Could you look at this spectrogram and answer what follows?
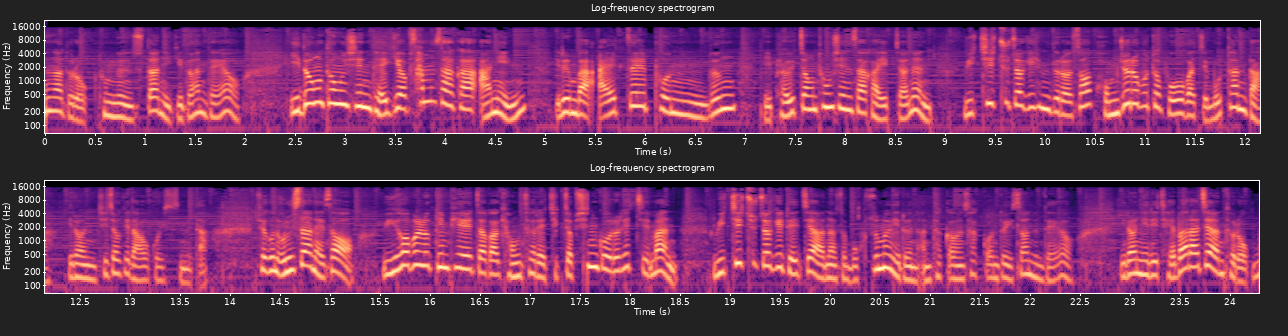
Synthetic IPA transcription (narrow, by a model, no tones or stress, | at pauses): ɯŋɦadoɾok̚t͈omnɯnsʰudaɲiɡidohande̞joidoŋtʰoŋɕʰinte̞ɡiʌp̚s͈ʰamsʰaɡaʔaɲin | iɾɯnbaʔaɭt͈ʰɯɭpʰondɯŋ | ipjʌɭt͡ɕ͈ʌŋtʰoŋɕʰinsʰakaip̚t͡ɕ͈anɯn | ɥit͡ɕʰit͡ɕʰud͡ʑʌɡiçimdɯɾʌsʰʌpʌmd͡ʑeɾobutʰʌpoːbat̚t͡ɕ͈imotʰandaiɾʌnt͡ɕid͡ʑʌɡinaoɡois͈ɯmɲida̰t͡ɕʰwe̞ɡɯnuɭs͈ane̞sʰʌ | ɥiɦʌbɯɭːɯk͈inpʰie̞d͡ʑaɡakjʌŋt͡ɕʰaɾe̞t͡ɕik̚t͡ɕ͈ʌp̚ɕ͈ʰinɡoɾɯɭhe̞t̚t͡ɕ͈iman | ɥit͡ɕʰit͡ɕʰud͡ʑʌɡidwe̞d͡ʑianasʰʌmok̚s͈umɯɾiɾɯna̰ntʰak͈aunsʰak͈ʌndois͈ʌnːɯnde̞joiɾʌniɾit͡ɕe̞baɾɦad͡ʑiantʰoɾo̰k̚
